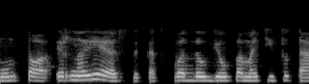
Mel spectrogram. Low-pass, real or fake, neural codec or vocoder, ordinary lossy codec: 5.4 kHz; real; none; MP3, 24 kbps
